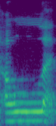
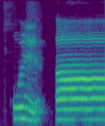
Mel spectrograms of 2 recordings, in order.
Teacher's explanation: Jangan baca Allah. Bukan lam yang panjang, A yang panjang.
